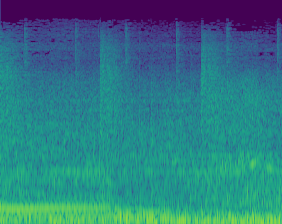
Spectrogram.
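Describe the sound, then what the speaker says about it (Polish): An Infernus sports car races through GTA Vice City, the engine roaring loud and close with squealing, skidding tires, and no talking. "Na szczęście mamy zarąbistego Infernusa i tym można jechać, nie?"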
